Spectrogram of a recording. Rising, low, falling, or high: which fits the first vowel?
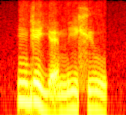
falling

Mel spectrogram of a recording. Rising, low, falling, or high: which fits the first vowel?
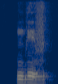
low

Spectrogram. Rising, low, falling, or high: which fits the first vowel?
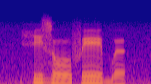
high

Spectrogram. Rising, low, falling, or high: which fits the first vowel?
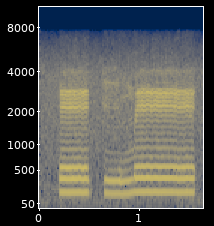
low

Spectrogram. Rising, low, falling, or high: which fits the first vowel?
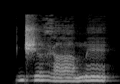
high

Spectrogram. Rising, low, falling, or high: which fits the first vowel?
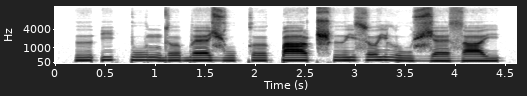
rising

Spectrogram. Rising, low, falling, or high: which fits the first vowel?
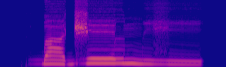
low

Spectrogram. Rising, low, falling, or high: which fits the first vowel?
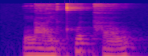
low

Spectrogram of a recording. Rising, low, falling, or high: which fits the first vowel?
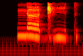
falling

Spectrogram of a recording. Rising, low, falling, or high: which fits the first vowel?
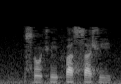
low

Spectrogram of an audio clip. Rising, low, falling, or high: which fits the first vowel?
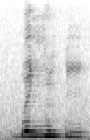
high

